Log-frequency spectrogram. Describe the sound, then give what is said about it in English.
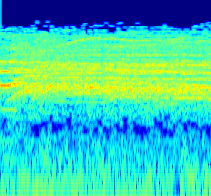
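A large audience yells and screams as loud as it can after a host on stage asks how loud they can yell. A dense, sustained roar of many voices that stays loud and steady throughout without any pause. “What we're going to do now, how loud can you yell?”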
